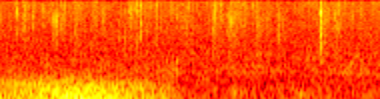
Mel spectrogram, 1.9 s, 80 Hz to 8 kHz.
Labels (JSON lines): {"label": "biophony, growl", "recorder": "SoundTrap 500"}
